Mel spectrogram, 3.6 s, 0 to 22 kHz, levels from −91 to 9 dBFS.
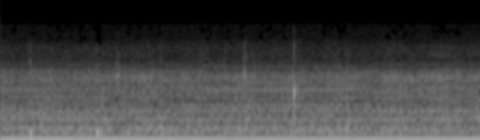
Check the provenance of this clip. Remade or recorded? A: recorded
